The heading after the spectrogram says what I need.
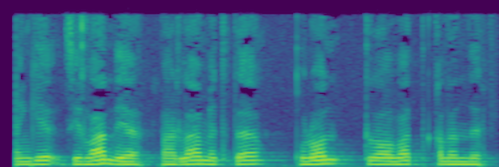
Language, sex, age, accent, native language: Uzbek, male, 18-24, Toshkent viloyati, Uzbek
